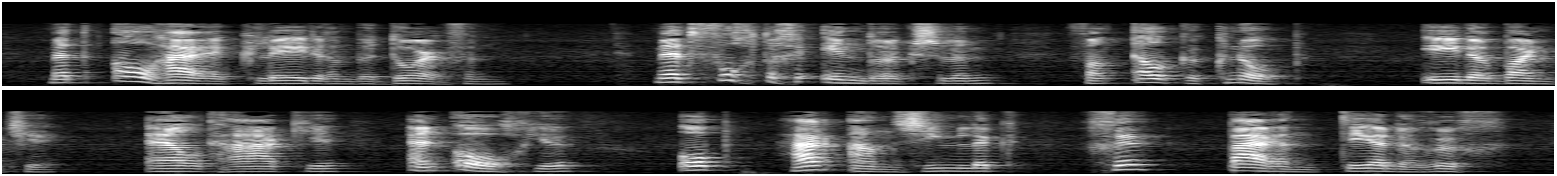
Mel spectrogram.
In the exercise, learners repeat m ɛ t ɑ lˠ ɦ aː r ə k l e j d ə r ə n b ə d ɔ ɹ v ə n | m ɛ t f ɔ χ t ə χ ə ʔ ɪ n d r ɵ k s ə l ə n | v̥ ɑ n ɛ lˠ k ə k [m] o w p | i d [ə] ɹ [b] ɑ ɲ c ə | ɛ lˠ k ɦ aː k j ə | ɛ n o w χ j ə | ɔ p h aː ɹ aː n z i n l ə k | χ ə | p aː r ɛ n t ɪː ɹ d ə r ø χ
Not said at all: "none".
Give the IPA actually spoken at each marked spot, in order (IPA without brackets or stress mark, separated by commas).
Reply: n, ə, b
